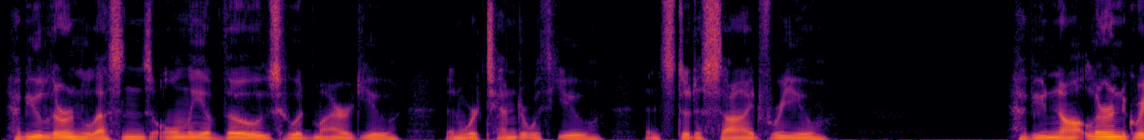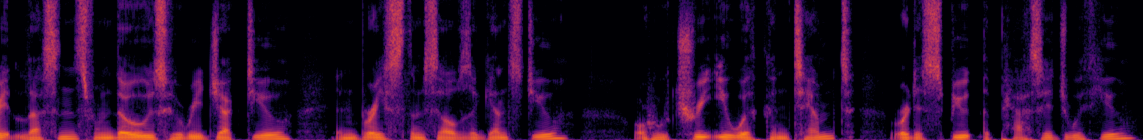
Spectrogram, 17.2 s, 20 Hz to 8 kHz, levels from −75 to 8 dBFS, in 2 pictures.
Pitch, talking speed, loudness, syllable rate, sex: 95 Hz, 170 wpm, -22 LUFS, 5.0 syllables/s, male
